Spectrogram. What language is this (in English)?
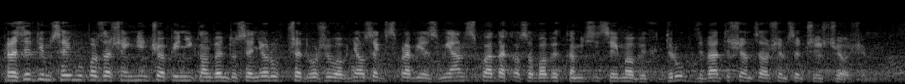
Polish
